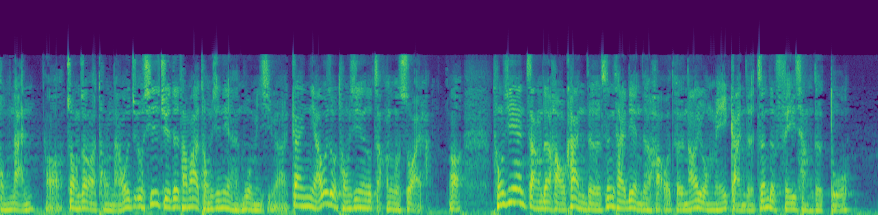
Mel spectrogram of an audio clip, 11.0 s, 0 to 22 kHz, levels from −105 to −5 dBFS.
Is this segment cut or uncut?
uncut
